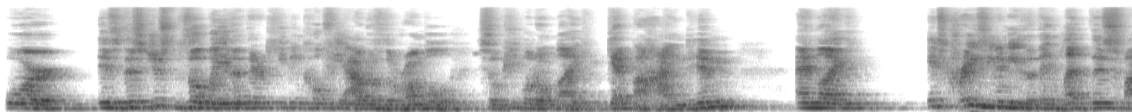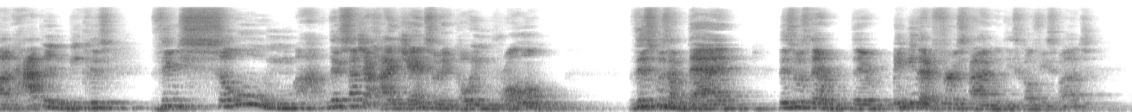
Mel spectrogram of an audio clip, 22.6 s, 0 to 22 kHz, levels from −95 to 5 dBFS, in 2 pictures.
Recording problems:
off-mic speech; far
room echo; noticeable; dies away in 0.7 s

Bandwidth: 16 kHz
